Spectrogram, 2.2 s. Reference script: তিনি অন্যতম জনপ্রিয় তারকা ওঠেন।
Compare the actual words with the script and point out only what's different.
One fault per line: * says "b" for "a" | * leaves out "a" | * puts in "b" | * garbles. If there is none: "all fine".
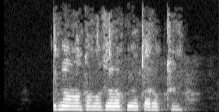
all fine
